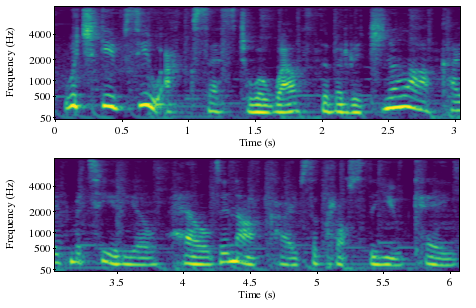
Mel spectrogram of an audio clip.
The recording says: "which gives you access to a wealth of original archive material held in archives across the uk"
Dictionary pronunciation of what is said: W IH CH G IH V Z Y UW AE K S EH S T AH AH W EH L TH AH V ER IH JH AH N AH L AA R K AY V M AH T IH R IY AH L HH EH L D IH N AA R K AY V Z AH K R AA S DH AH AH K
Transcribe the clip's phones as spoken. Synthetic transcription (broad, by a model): W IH CH G IH V Z Y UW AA K S EH S T AH AH W EH L TH AH V ER IH JH AH N AH L AA R K AY V M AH T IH R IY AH L HH EH L D IH N AA R K AY V Z AH K R AA S DH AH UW K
